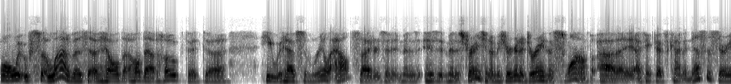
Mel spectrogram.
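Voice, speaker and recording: This man talks at a fairly quick pace with a fairly high pitch and ordinary pitch variation, over noticeable background noise. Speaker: talk show host. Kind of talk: podcast interview host.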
